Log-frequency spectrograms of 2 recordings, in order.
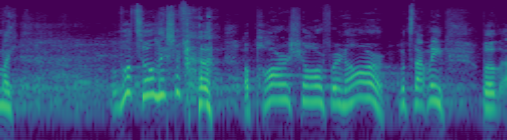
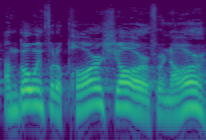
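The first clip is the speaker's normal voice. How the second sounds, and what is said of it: Imitated Northern Irish accent. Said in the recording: “from Northern Ireland ... from Belfast ... it's taken over 25% of my kids' accents ... I know it's power, shower, hour.”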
